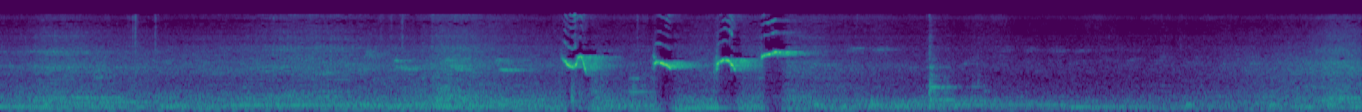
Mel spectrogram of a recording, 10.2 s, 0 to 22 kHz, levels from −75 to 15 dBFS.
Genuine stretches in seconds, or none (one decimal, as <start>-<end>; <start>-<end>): 0.0-1.0; 3.6-10.2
